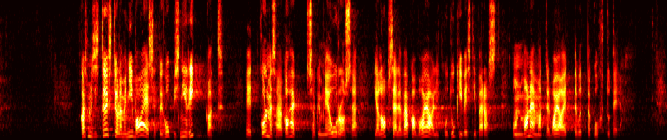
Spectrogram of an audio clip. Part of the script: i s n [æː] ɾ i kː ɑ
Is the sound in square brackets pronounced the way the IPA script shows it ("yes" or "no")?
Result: no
